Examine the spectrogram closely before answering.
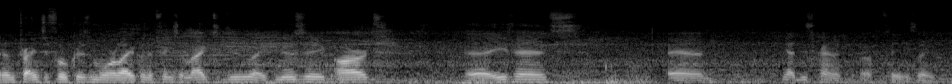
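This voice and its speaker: With a Portuguese accent, a man speaks in a fairly low, monotone, flat voice at a fairly slow pace, with long, frequent pauses and noticeable background noise. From Brazil, Rio de Janeiro. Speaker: musician and vlogger. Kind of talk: casual vlog monologue. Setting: laundromat. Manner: halting, many fillers.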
